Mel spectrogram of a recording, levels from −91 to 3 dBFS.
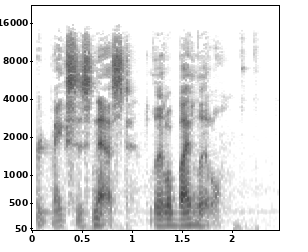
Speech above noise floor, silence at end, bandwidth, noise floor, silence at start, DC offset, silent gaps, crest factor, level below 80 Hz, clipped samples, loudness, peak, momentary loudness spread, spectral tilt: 35 dB; 0.6 s; 15.5 kHz; -62 dBFS; 0.05 s; under 0.1%; none; 22 dB; -74 dBFS; under 0.1%; -25 LUFS; -6 dBFS; 14 LU; 0 dB/octave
